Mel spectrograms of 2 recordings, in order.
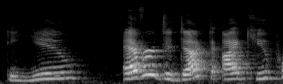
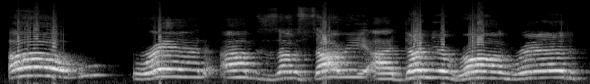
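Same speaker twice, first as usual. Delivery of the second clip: mock wailing grief; 5 semitones higher, 8 dB louder, much slower than usual. Vernon wailing over the corpse.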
